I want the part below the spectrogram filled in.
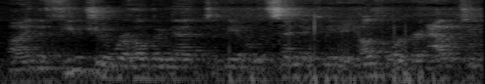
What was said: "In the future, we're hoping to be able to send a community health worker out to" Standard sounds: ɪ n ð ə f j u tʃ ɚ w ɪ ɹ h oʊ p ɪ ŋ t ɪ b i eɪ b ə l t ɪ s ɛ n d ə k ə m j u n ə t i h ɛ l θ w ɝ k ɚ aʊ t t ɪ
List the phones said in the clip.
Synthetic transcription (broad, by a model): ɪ n ð ə f j u tʃ ɚ w ɪ ɹ h oʊ p ɪ ŋ t ɪ b i eɪ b l t ɪ s ɛ n d ə k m j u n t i h ɛ l θ w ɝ k ɚ aʊ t t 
